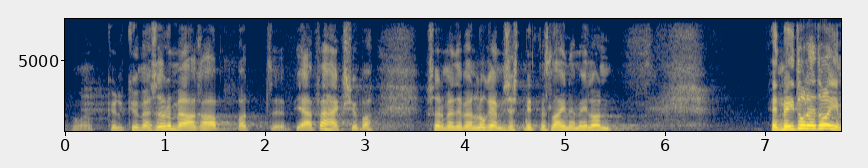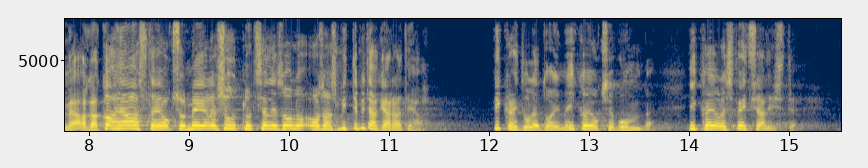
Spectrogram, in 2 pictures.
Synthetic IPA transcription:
o̰kylkymːesɤrmeɑɡ̥ɑvot̪jæːb̥væɦæksjub̥ɑsɤrmed̪e̞peɑlːuɡ̥e̞mis̬e̞st̪mit̪ːmest̪lɑjneme̞jlo̞nː | et̪me̞jt̪ule̞t̪o̞jme̞ɑɡ̥ɑkɑɦe̞ɑːst̪ɑjo̞ːksulmejo̞lesuːt̪nud̪se̞lːe̞soo̞sɑsmit̪ːe̞mid̪̥ɑɡiæɾɑt̪e̞ɦɑ̰ | ikːɑe̞jt̪ulet̪o̞jmeikːɑjo̞ːksebumb̥e | ikːɑejo̞lespe̞t̪siɑlist̪ḛ

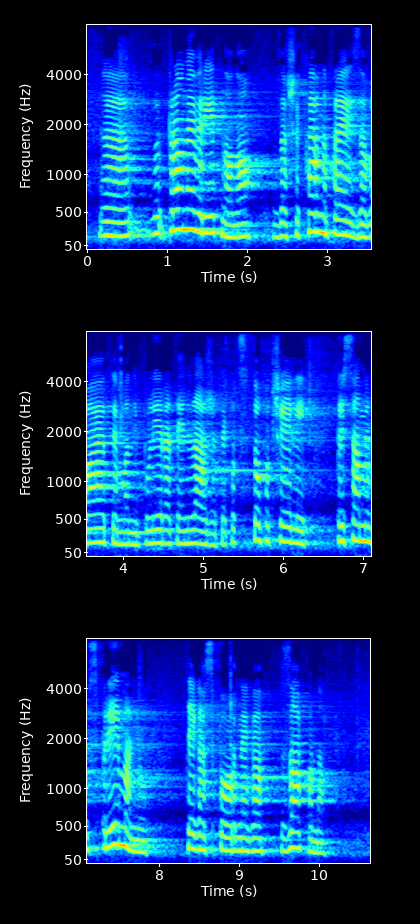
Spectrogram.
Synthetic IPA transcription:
pɾawnɛʋɛɾjeːt̪nɔnɔ | d̪aʃɛkɐɾnapɾɛjzaʋaːjat̪ɛmanipuliːɾat̪ɛinlaːʒɛt̪ɛkɔt̪sɔ̥t̪oːpɔt͡ʃeːlipɾisaːmɛmspɾɛjeːmanju | t̪eːɡaspoːɾnɛɡazaːkɔna

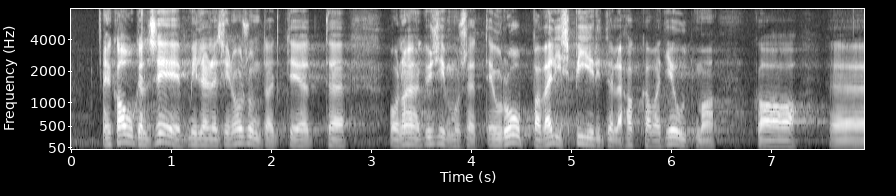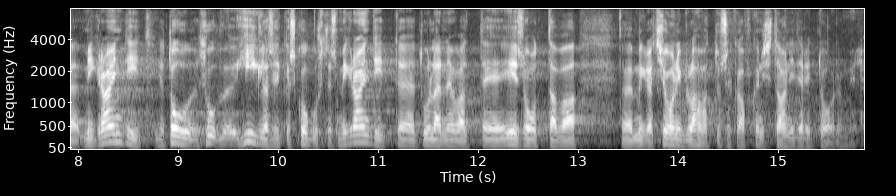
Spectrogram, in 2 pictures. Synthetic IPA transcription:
kɑwɡe̞lse̞ːmilːe̞lesiːno̞sund̪ɑt̪ʲːˑie̞t̪ːˑ | o̞nɑjɑkys̬ʲimuse̞t̪ːˑe̞wɾo̞ːpːɑvælʲispiːɾid̪̥e̞le̞ɦɑkːɑvɑd̪jɤwd̪̥mɑ | kɑ | miɡ̥rɑnʲd̪̥id̪̥jɑt̪oɦusuhiːɡ̥lɑslikːˑe̞sko̞ɡust̪e̞smiɡ̥rɑnʲd̪̥id̪̥t̪ule̞ne̞vɑlt̪ːˑe̞ːso̞ːt̪ːˑɑvɑ | miɡ̥rɑt̪sio̞ːnʲiblɑɦvɑt̪ːˑuse̞ɡ̥ɑɑfɡ̥ɑnist̪ɑ̰ːnʲit̪e̞rit̪ːˑo̞ːriumil

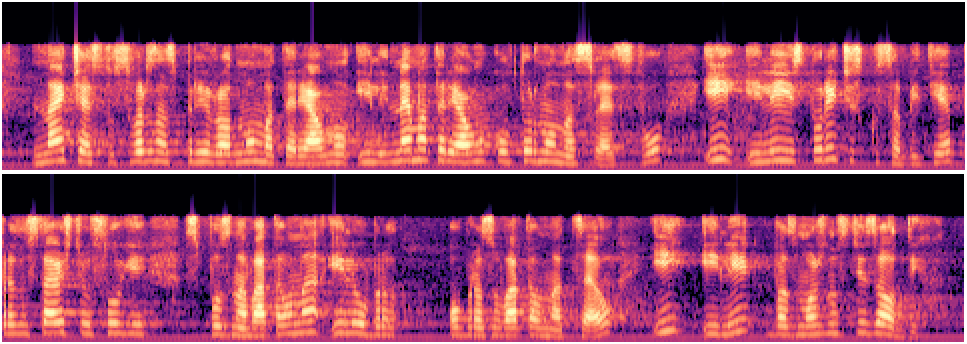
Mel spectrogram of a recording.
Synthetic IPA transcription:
najt͡ʃɛst̪osvɤɾzənspɾiɾɔd̪nomɐt̪ɛɾialˠnoʔilinɛmɐt̪ɛɾialˠnokʊlˠt̪uɾnonɐslɛt̪st̪vo | iiliːst̪oɾit͡ʃɛskosɐbit̪ʲiɛpɾɛd̪ʊst̪avʲɐʃt̪iʊslˠuɡ̟i | spoznɐvat̪ɛlˠnəʔili | obɾɐzovat̪ɛlˠnət̪sɛlˠ | iː | li | vɐzmɔʒnost̪izɐɔd̪ːɛx

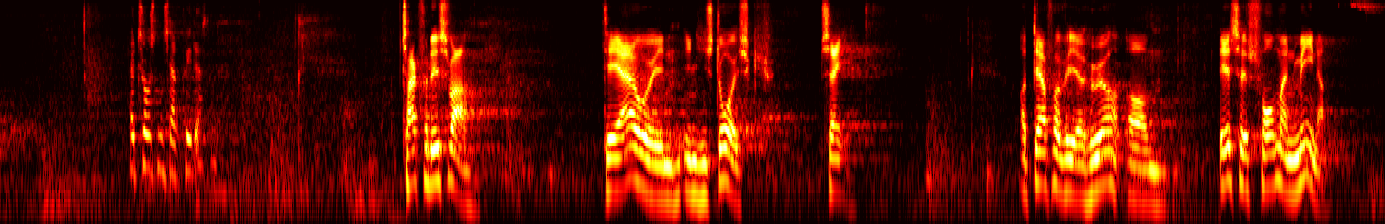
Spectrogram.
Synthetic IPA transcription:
hæɐt͡sʰɔ̰ːsn̩ɕɑ̈ɡ̥pʰe̝ːd̥ɐsn̩ | t͡sʰɑ̈ɡ̥fɒ̽de̝sʋɑ̰̈ː | d̥e̝æɐjo̝e̝ne̝nhisd̥o̝ɐ̰isɡ̥ | sɛ̰ɪ | ɒ̽d̥æɐfɒ̽ʋe̝jɑ̈ɪɦøːɐʔɒ̽m | esefsfɒːmæn̰me̝̰ːnɐ

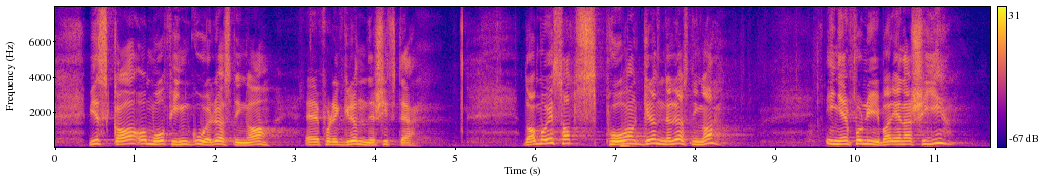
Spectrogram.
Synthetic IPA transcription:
ʋɪskɑlɔmɔfɪnːɡuːəløːsnɪŋə | fɔɖɛɡɾœnːəʂɪft̪ə | d̪ɑːmɔʋɪsɑt̪spʰɔɡɾœnːəløːsnɪŋə | ɪnːɛnfɔɳyːbɑːɾɛnæʂiː

